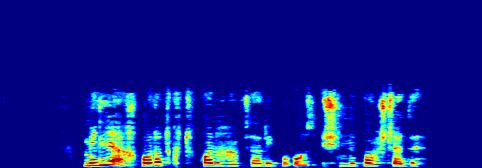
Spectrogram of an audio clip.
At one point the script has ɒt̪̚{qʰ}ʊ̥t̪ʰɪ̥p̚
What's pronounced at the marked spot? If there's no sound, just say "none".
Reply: kʰ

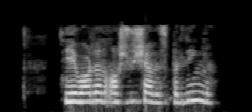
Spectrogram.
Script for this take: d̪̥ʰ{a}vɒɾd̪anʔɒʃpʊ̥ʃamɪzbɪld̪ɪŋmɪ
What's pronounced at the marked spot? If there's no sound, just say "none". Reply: e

